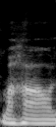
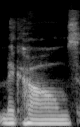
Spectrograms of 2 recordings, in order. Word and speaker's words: Mahone: It's Mahone, not McHolmes.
